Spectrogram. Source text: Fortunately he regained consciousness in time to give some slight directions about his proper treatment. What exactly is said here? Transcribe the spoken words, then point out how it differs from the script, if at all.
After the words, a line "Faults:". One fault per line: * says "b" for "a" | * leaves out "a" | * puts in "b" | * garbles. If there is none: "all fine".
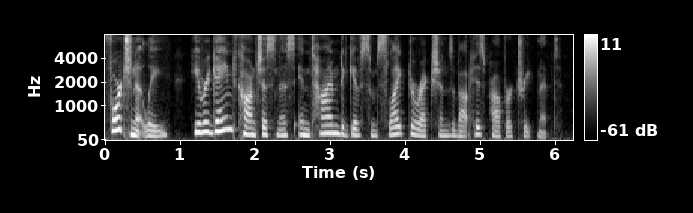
Fortunately he regained consciousness in time to give some slight directions about his proper treatment.
Faults:
all fine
